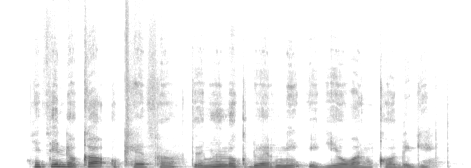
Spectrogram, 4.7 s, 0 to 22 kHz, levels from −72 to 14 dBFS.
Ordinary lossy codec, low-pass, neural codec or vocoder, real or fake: none; none; codec, 44.1 kHz, 3.4 kbps, Pupu-Codec; fake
